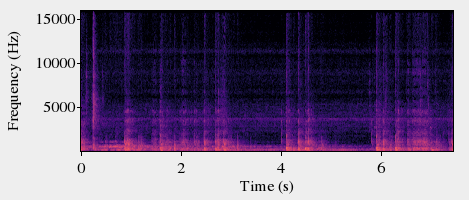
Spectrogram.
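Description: Experimental music: an amplified lap steel guitar struck with sticks, giving irregular sharp taps and knocks over a steady low drone.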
